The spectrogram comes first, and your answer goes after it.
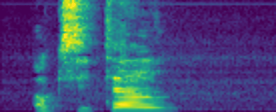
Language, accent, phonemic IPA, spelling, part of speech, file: French, France, /ɔk.si.tɑ̃/, occitan, noun / adjective, Fr-occitan.ogg
- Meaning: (noun) Occitan (an endangered Romance language spoken in Occitania, a region of Europe that includes Southern France, Auvergne, Limousin, and some parts of Catalonia and Italy)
